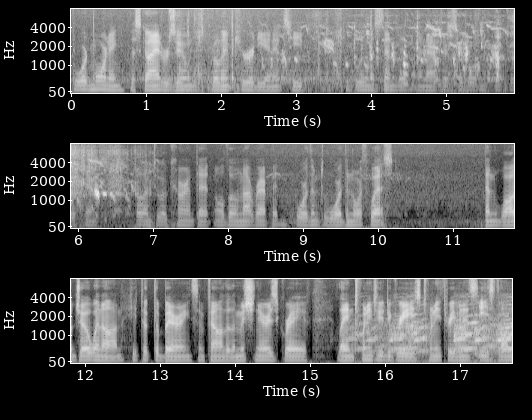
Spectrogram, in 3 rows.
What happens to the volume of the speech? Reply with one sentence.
The volume of the speech goes down, then up.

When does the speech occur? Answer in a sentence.
You can hear the speech from 0.0 to 10.2 s and from 11.4 to 17.6 s.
